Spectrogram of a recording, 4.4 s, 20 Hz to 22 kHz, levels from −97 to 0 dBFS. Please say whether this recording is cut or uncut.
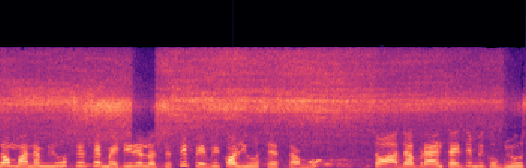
uncut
